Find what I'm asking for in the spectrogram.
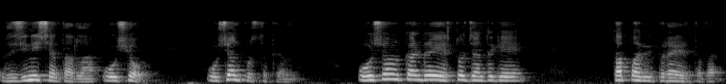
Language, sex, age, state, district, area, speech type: Kannada, male, 60+, Karnataka, Dharwad, rural, spontaneous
